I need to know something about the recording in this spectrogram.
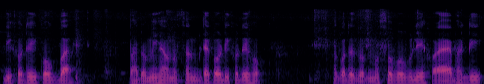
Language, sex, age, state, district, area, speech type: Assamese, male, 60+, Assam, Majuli, urban, spontaneous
